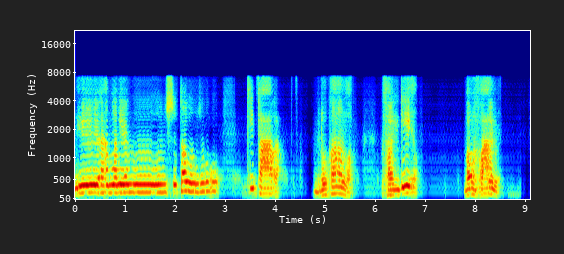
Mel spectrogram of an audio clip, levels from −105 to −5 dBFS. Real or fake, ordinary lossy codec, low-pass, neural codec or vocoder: fake; none; 7.2 kHz; codec, 16 kHz, 0.5 kbps, FreqCodec, smaller model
